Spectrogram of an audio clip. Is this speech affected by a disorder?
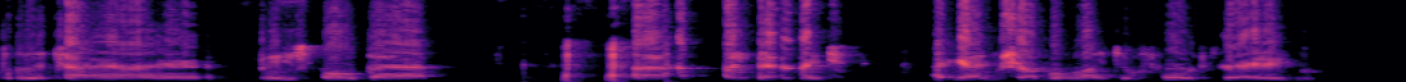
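Yes: cerebral palsy; cerebral palsy present since childhood.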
